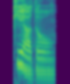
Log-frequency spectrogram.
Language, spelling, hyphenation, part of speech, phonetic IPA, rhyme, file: Hungarian, kiadó, ki‧adó, verb / adjective / noun, [ˈkijɒdoː], -doː, Hu-kiadó.ogg
- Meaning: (verb) present participle of kiad; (adjective) for rent; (noun) publisher (one who publishes, especially books)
